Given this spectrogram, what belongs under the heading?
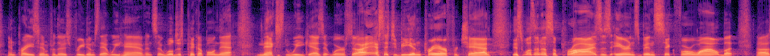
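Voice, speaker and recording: A man in his thirties preaching a sermon, telling a family story in a relaxed, conversational way with asides to the congregation. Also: medium pitch. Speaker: pastor. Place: church sanctuary. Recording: long church hall reverb.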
